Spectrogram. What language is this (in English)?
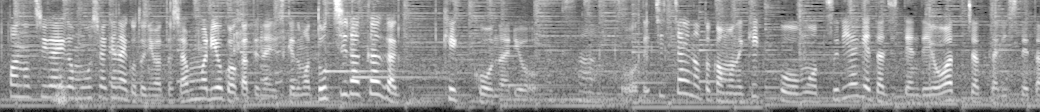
Japanese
